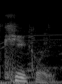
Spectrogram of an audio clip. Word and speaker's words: Kuechly: Like, people watching this, do not comment and say you're saying his name wrong. It's Kuechly. Do not say it's Kuechly or anything like that. I literally was listening to the announcers pronounce his name.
